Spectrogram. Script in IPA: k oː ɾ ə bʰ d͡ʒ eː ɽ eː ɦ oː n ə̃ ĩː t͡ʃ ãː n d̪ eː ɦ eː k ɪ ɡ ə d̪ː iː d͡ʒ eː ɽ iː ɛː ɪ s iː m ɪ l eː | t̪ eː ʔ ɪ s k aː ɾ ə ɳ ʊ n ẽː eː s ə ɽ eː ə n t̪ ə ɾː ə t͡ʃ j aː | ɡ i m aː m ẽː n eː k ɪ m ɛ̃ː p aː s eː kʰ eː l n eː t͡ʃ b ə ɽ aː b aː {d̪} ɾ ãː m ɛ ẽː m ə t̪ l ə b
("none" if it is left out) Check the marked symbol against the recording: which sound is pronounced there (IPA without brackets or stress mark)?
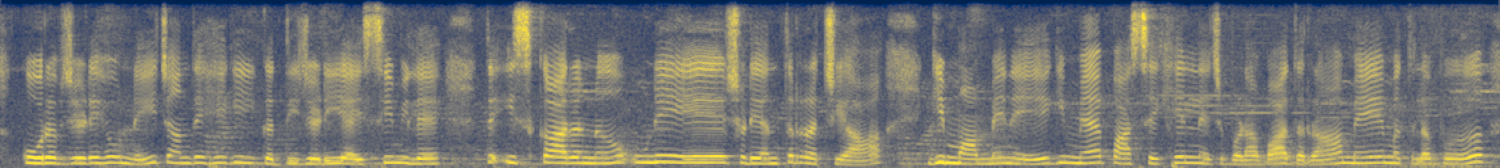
d̪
